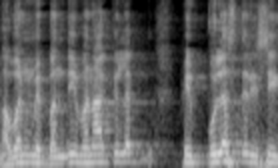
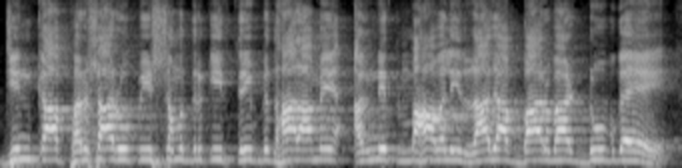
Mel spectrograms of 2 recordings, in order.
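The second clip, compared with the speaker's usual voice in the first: mildly angry rebuke climbing into raised proclamation; Angad's indignant anger; 6 semitones higher than usual. Acted. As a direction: declaim in righteous indignation, settle on the close. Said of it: "Angad जी को आप क्रोध आया". (अंगद का हल्का क्रोध भरा, जोशीला उद्घोष)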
